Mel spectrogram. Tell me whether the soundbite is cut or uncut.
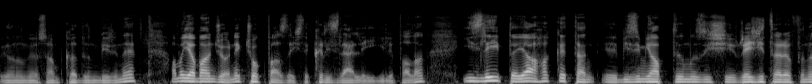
uncut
